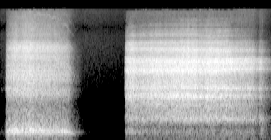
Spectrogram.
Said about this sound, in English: So in two, we're going to take an inhale and exhale together, and we'll do that two times. One, two.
